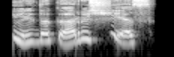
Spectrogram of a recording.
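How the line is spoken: Moaning. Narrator (Russian): простонал волшебник Рен

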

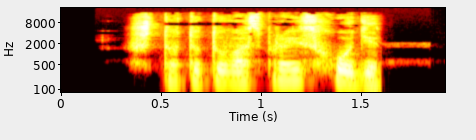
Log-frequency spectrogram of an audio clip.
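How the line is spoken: Whisper. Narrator (Russian): шепнул он

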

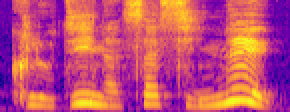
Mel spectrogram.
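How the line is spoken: Exclaiming. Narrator (French): s'écria-t-il

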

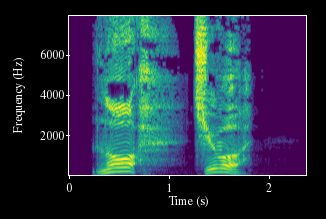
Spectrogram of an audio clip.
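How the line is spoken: Sigh. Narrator (Russian): вздохнул Терентьев наконец

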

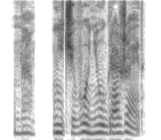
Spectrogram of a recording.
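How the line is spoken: Quiet. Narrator (Russian): произнес он тихо

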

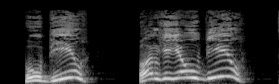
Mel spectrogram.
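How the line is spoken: Disbelieving yell. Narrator (Russian): заорал Айрунг, отказываясь поверить собственным глазам

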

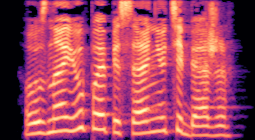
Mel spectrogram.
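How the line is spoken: Chuckling. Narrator (Russian): хохотнул Жоржи

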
